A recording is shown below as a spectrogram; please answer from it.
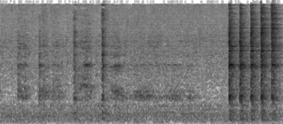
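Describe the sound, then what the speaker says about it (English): Food searing in a pot over high heat sizzles steadily while a utensil scrapes and stirs in short strokes, ending in a quick run of five sharp, louder scrapes close by. "you want this to cook and sear on the outside"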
